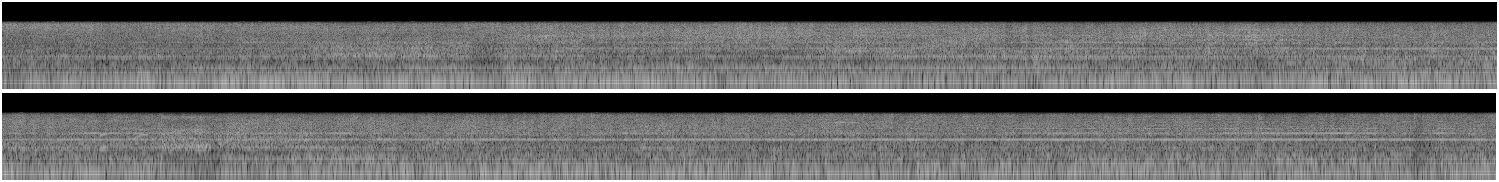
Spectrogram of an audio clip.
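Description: BNSF coal train rolling past a level crossing in a steady rumble, its diesel locomotives going by in the opening seconds and then its hopper cars rolling over the rails. A steady high-pitched tone rings along with it, growing stronger in the second half.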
